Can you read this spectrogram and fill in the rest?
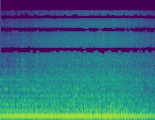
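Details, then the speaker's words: Attic fan after its noisy motor was replaced (it had been clanking loudly at night), heard at power-up; a steady, even low hum with no rattle, ticking or scraping, and the new motor runs clean. "哎，这回声音听着就不错，就是挺干净的，没有什么杂音。"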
